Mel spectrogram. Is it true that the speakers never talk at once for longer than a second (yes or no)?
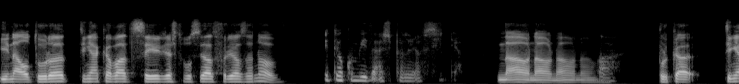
yes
